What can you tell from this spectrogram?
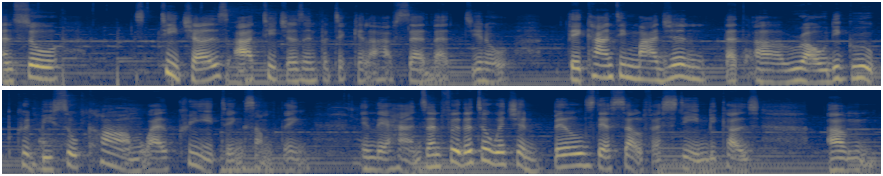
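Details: Adult woman; typical speech.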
